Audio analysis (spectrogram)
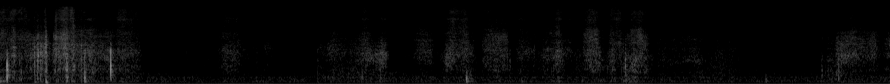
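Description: Gloved fingertips rub the surface of a flat kraft paper packaging envelope holding a Samsung Galaxy A3 (2017) rugged phone case. A brighter, crinkly rustle with a few sharp ticks opens the clip, then it settles into quiet, soft swells of papery rubbing separated by near-silent pauses.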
